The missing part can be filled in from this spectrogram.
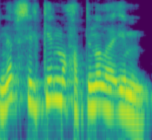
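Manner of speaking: ordinary talk, nothing marked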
